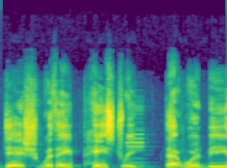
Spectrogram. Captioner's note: buzzer buzzing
